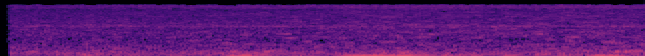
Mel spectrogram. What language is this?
Swahili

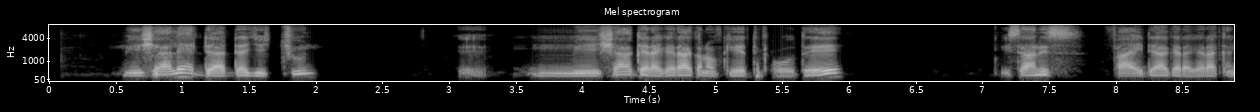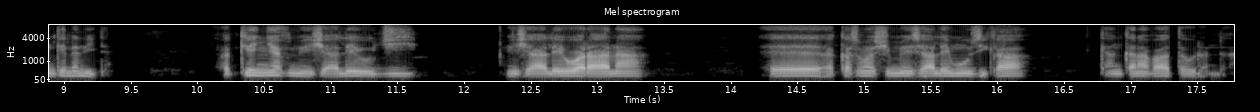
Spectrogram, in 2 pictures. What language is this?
Oromo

